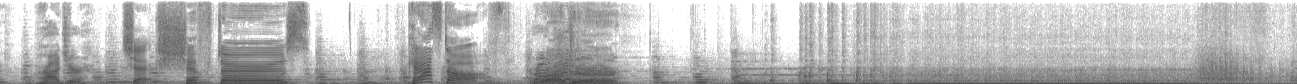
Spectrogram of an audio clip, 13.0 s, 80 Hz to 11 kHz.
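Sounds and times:
speech: 0:00.0 - 0:03.4, 0:04.1 - 0:06.3
boat port engine cranking, catching and idling roughly: 0:06.8 - 0:12.9.

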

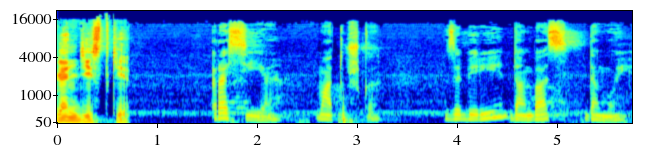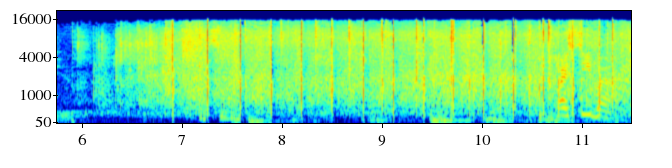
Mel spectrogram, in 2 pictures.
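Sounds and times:
speech: 0:00.0 - 0:00.8, 0:01.6 - 0:03.3, 0:03.9 - 0:06.0, 0:10.8 - 0:11.4
audience applause: 0:06.0 - 0:11.4.

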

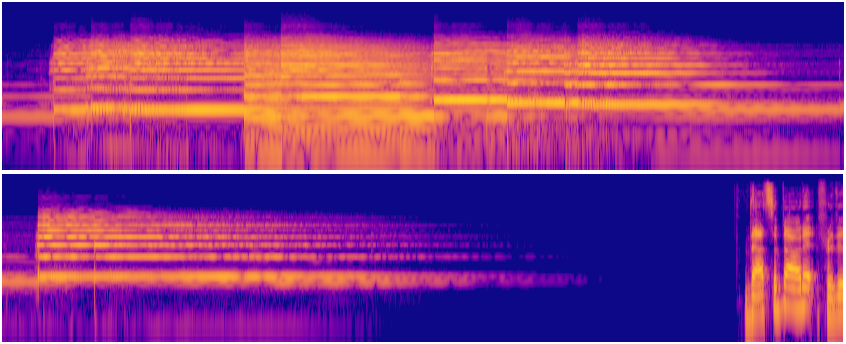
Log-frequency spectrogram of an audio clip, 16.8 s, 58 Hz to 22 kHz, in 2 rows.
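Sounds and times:
heavily distorted electric guitar playing sustained chords: 0:00.0 - 0:13.4
speech: 0:15.9 - 0:16.8.

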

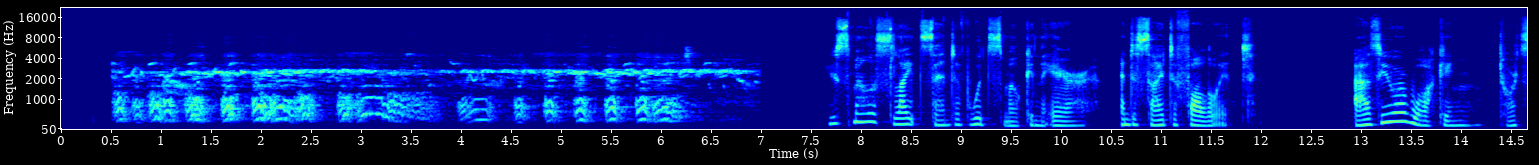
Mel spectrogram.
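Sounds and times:
owl hooting in ancient woods: 0:00.5 - 0:07.0
faint airy night forest ambience: 0:00.5 - 0:07.1
speech: 0:07.7 - 0:12.0, 0:13.0 - 0:14.6.

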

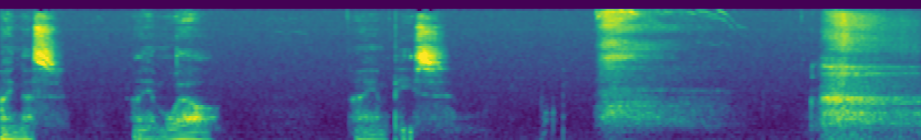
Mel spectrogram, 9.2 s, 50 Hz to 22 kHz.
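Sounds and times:
speech: 0:00.0 - 0:00.6, 0:01.3 - 0:02.2, 0:03.5 - 0:04.5
slow deep breathing during a guided meditation: 0:05.9 - 0:07.5, 0:08.1 - 0:09.2.

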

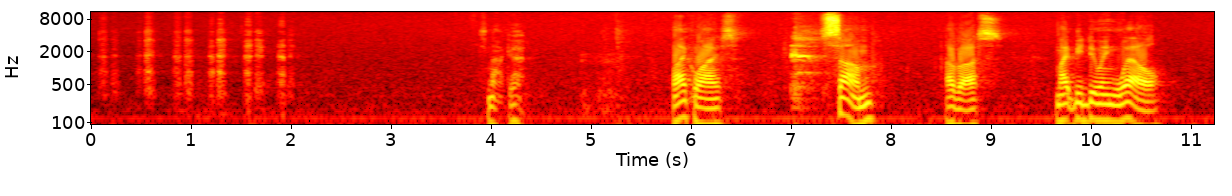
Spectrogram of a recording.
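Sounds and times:
person demonstrating labored breathing, panting: 0:00.0 - 0:02.1
quiet hum: 0:00.0 - 0:11.2
speech: 0:04.0 - 0:04.4, 0:05.8 - 0:06.5, 0:07.3 - 0:07.9, 0:08.5 - 0:10.8.

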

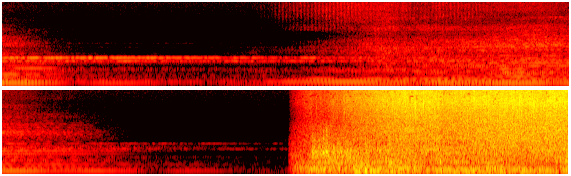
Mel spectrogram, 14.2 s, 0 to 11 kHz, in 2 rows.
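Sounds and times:
loud rain beating against a bedroom window: 0:10.7 - 0:14.1
low rolling rumble of thunder on a stormy day: 0:10.7 - 0:14.1.

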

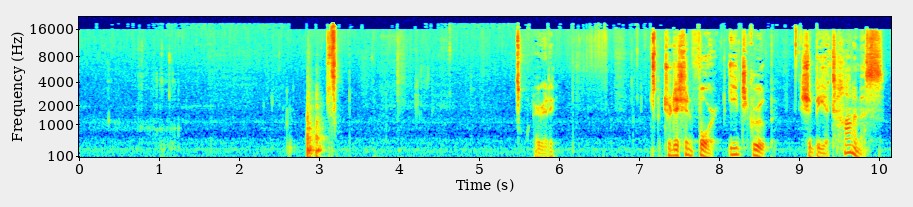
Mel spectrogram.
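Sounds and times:
person slurping coffee: 0:00.7 - 0:01.4
coffee mug knock: 0:02.9 - 0:03.1
speech: 0:05.7 - 0:06.0, 0:07.4 - 0:10.1.

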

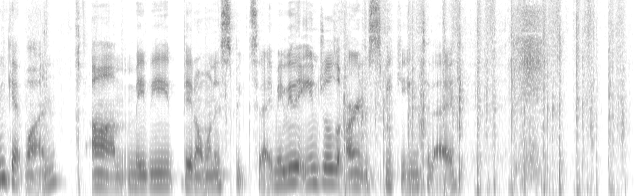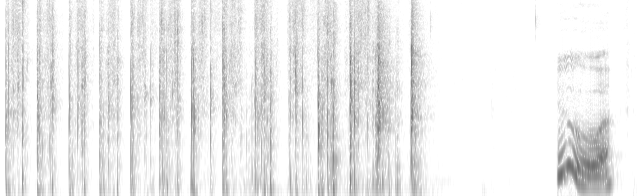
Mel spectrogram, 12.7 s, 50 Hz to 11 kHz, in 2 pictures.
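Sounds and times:
speech: 0:00.0 - 0:05.3
tarot cards being shuffled and pulled from a deck: 0:03.4 - 0:10.8.

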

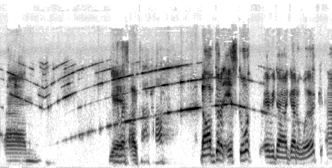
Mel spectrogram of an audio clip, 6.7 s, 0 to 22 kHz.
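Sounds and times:
ambulance siren wailing: 0:00.0 - 0:06.6
speech: 0:00.1 - 0:01.3, 0:02.2 - 0:06.6.

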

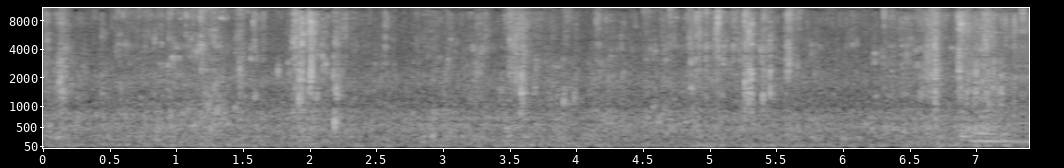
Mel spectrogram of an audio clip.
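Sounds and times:
trickling water: 0:00.0 - 0:07.3.

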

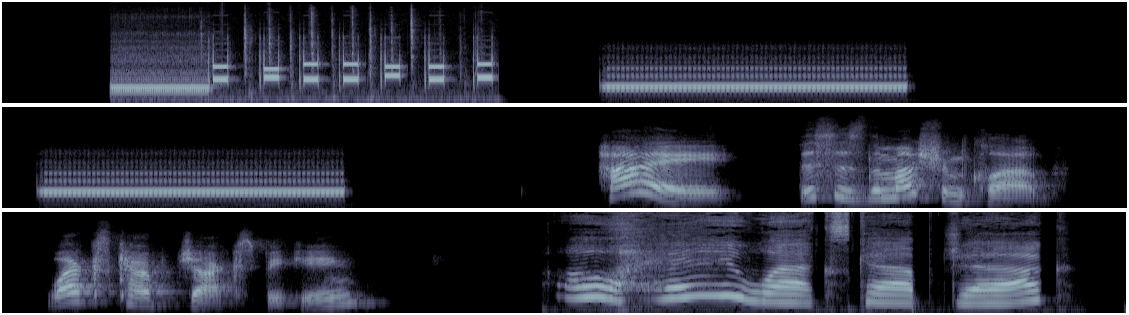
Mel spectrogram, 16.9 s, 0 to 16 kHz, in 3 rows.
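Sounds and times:
steady telephone dial tone: 0:00.6 - 0:01.5, 0:02.1 - 0:04.6, 0:05.8 - 0:07.4
speech: 0:08.9 - 0:10.9, 0:11.5 - 0:13.2, 0:14.0 - 0:16.6.

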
